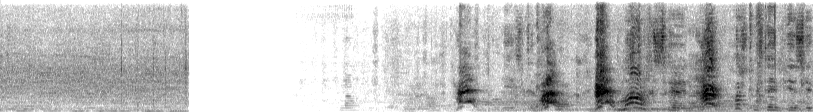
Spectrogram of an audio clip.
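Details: Small dogs at a Maltese and Yorkshire Terrier breeding kennel in Reda, Poland; after a brief silence, a quick run of sharp, high yapping barks about once a second, with a woman's voice calling the dogs.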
